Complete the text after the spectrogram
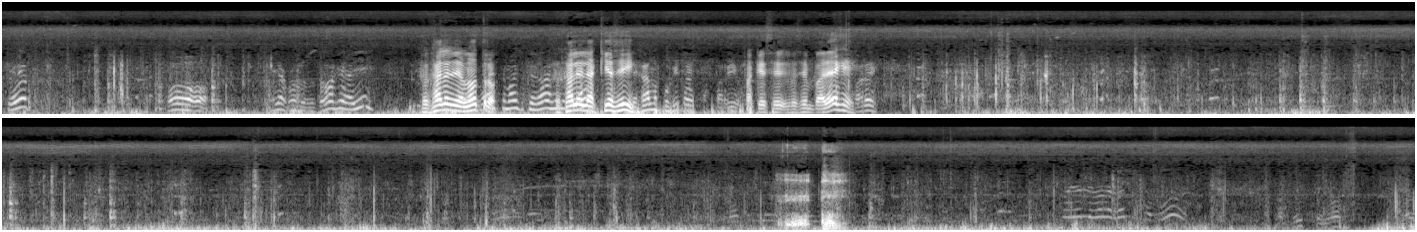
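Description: Horses' hooves thud on stony ground.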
